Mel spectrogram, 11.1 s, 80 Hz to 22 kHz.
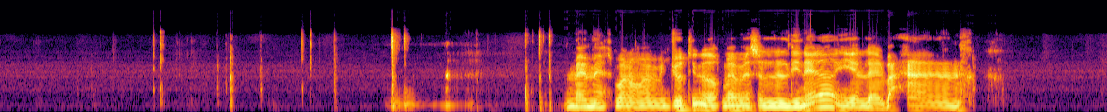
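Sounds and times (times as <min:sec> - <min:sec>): computer clicks: 0:01.5 - 0:02.4, 0:03.0 - 0:05.6
man's voice humming low: 0:03.9 - 0:04.8.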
